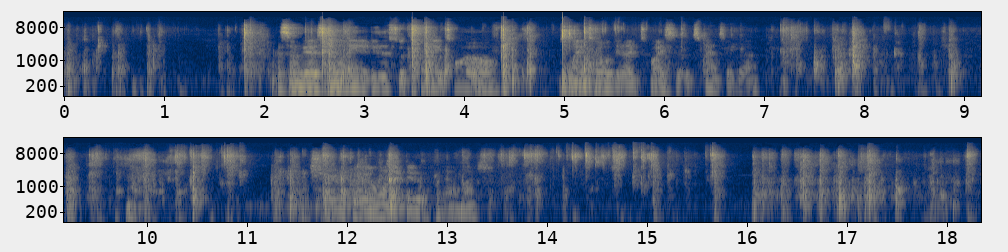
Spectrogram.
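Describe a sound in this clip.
Cardboard flaps and packs scrape and rustle close by.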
